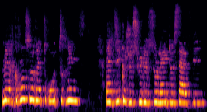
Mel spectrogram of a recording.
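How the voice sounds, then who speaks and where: A woman's voice: very high-pitched, steady tone, a little slow, dark tone, roomy sound, voice pushed up. A woman doing a trembling little girl in red. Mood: pleading. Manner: trembling and pleading.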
